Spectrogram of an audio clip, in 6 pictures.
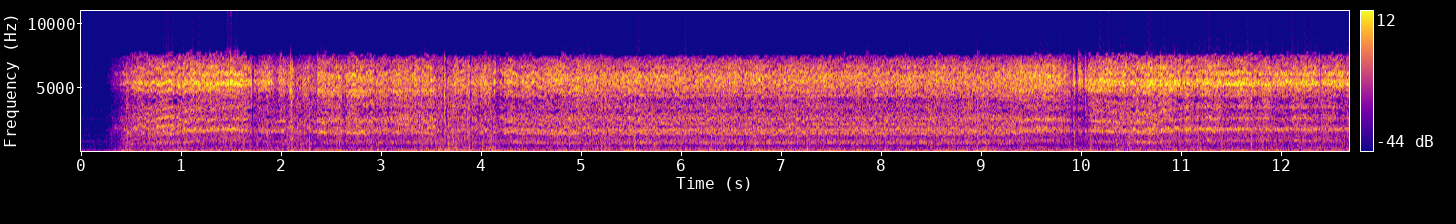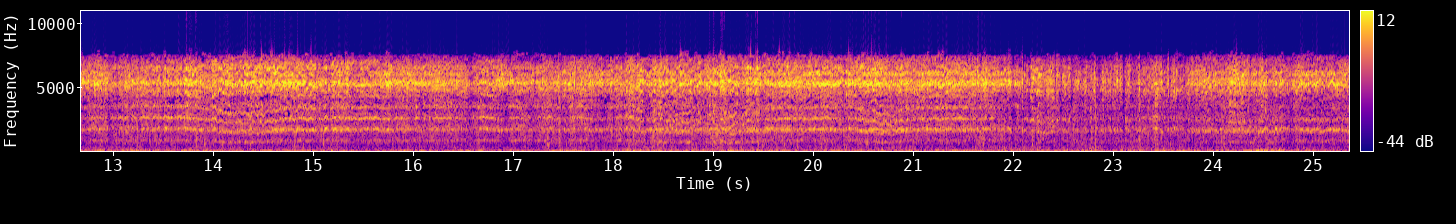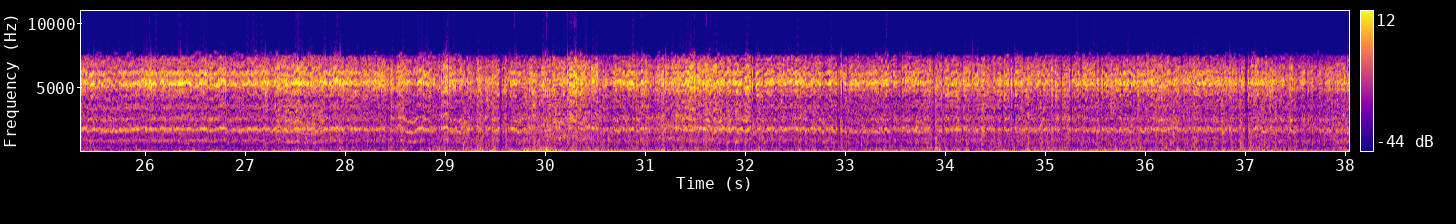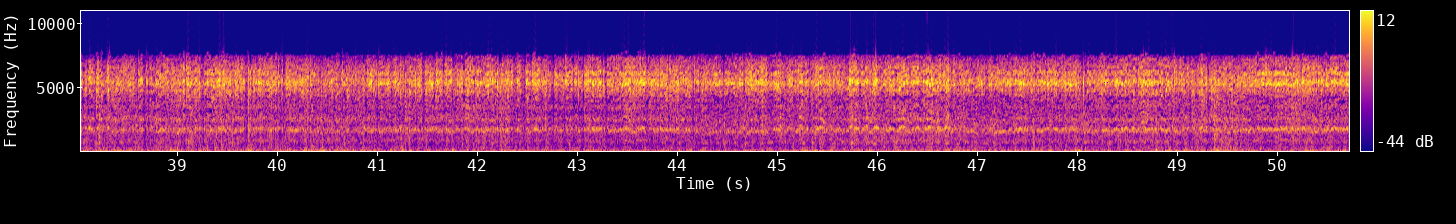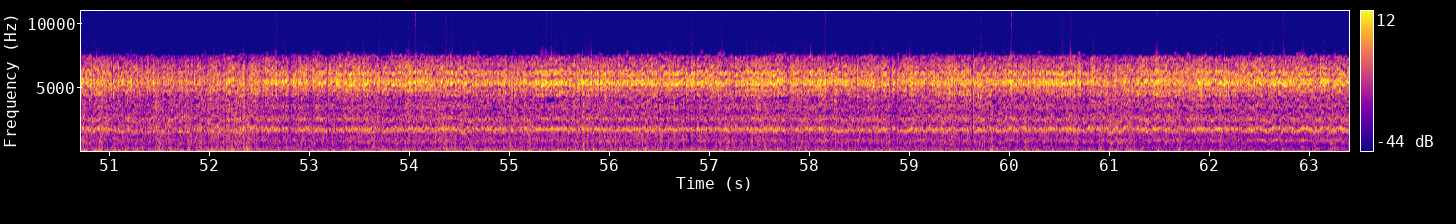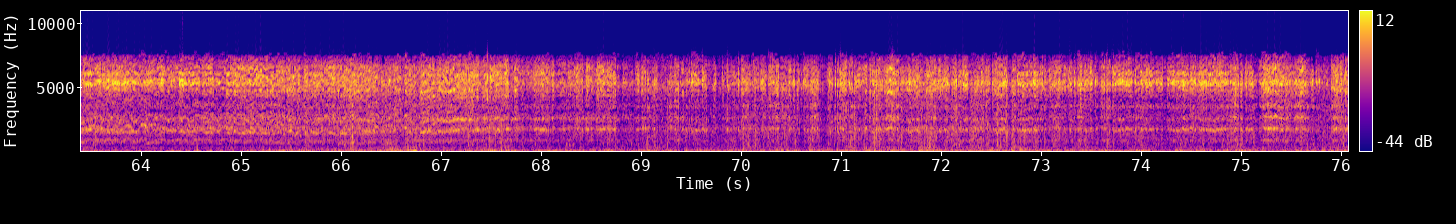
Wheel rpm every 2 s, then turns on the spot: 90, 210, 210, 210, 210, 220, 240, 230, 230, 220, 230, 230, 220, 230, 230, 250, 230, 230, 230, 230, 230, 230, 210, 200, 210, 220, 220, 220, 230, 230, 230, 240, 220, 220, 230, 230, 230, 230.
none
